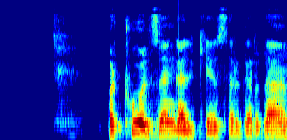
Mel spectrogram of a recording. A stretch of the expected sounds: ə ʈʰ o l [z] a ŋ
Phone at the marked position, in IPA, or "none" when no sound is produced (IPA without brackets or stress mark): z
